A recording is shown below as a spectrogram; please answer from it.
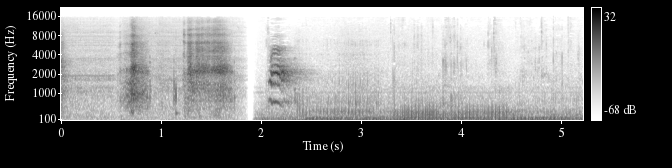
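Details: Rare wild cat: a few sharp breathy hisses or spits in the first two seconds, then a steady low rumbling purr for the rest.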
